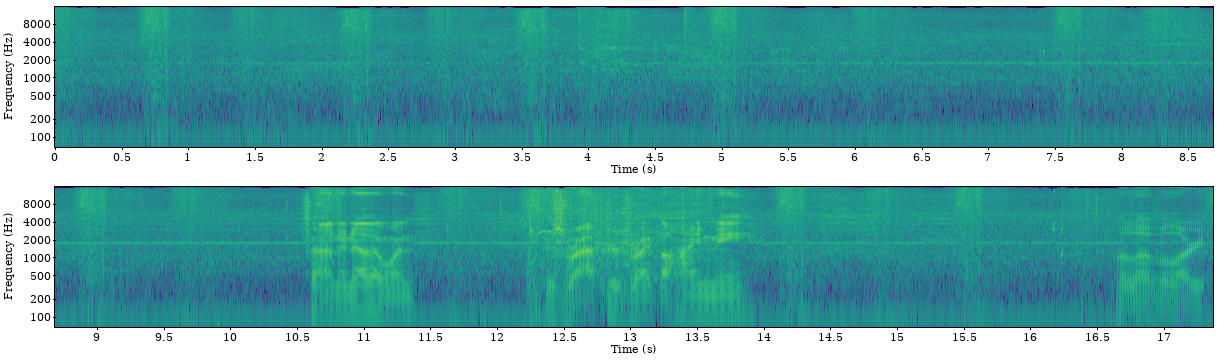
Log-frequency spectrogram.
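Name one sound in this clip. A large bird beats its wings in flight.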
